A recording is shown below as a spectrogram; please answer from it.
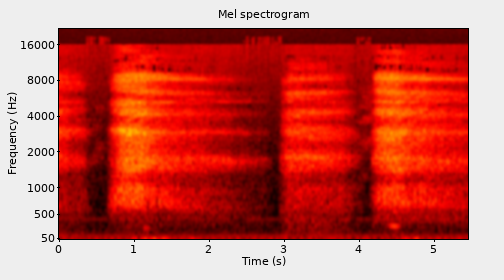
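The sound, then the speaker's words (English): Connected breathing in and out through the mouth: continuous airy breaths flow into one another without pause, alternating louder and softer phases. The breathing is faint and steady, with no talk. “So basically I just used the breath, a connected breath in and out of my mouth. So it sounds a bit like this.”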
